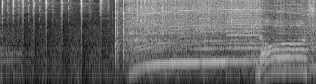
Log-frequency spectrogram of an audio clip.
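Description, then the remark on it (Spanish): Quick, crisp scissor snips repeat in a steady rhythm for a couple of seconds, then give way to a loud, sustained electric whirring that briefly dips and climbs in pitch. “Alcánzame las tijeras.”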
